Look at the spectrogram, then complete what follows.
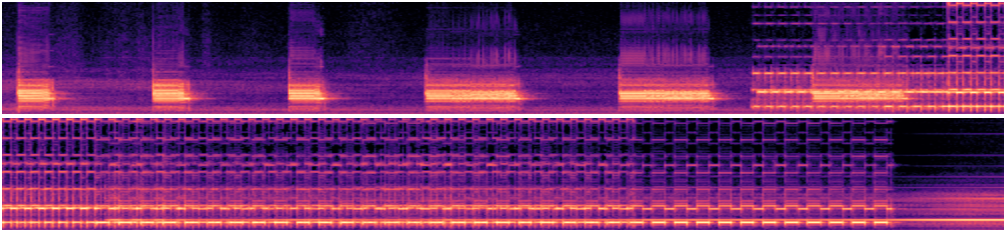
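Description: NOAA Weather Radio SAME digital data bursts, short screechy warbling blasts: three short ones, then longer ones. Then several Midland weather radios go into their tornado-warning alert alarms, rapid pulsing beeps, and from about eleven seconds in the broadcast's steady warning alarm tone sounds under them until just before the end.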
